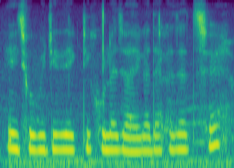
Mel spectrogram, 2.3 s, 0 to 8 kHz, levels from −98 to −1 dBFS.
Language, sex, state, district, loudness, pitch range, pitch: Bengali, female, West Bengal, Cooch Behar, -14 LUFS, 225-240 Hz, 230 Hz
